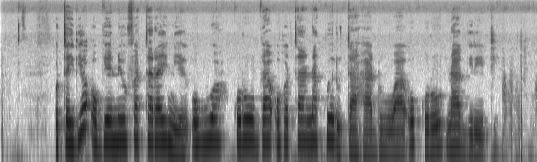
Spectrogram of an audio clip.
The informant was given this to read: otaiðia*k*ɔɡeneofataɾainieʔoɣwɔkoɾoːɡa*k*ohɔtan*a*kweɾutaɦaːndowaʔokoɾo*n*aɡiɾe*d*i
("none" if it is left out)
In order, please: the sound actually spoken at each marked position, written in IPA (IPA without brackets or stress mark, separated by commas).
ʔ, ʔ, a, n, d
